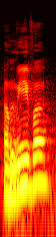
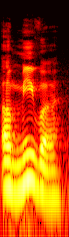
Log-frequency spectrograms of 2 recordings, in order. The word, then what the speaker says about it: Amoeba: Amoeva. Uh the record store right there in Amoeva. Is it pronounced with a B or a V? Amoeba.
